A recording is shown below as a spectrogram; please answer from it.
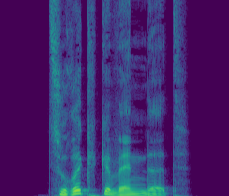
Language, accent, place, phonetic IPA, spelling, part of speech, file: German, Germany, Berlin, [t͡suˈʁʏkɡəˌvɛndət], zurückgewendet, verb, De-zurückgewendet.ogg
- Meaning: past participle of zurückwenden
